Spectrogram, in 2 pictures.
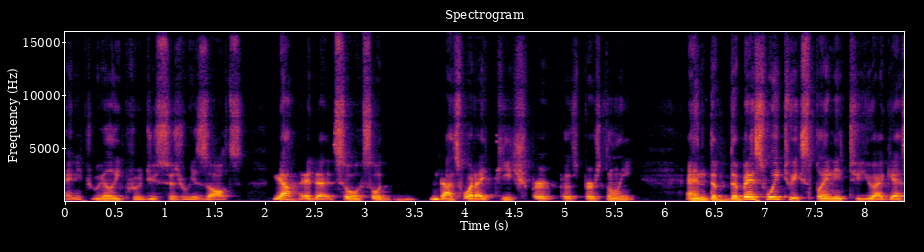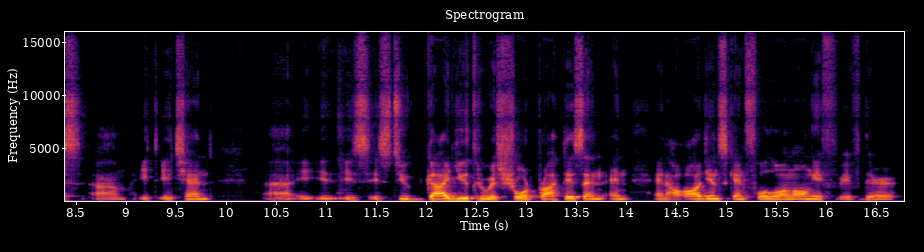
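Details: Adult man with lifelong stuttering, formerly unable to form a coherent sentence without repeatedly stumbling, now managed with meditation so it is barely audible; stuttering.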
